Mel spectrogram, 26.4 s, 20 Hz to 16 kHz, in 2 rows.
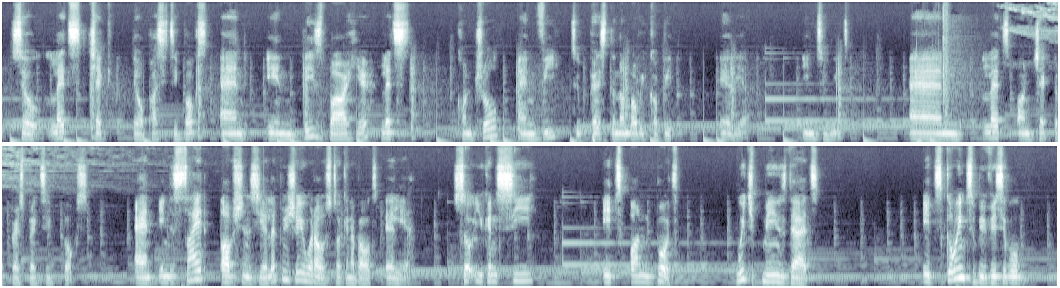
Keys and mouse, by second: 2.0-5.1 drag, 6.9 ctrl+v, 13.4-18.4 drag.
